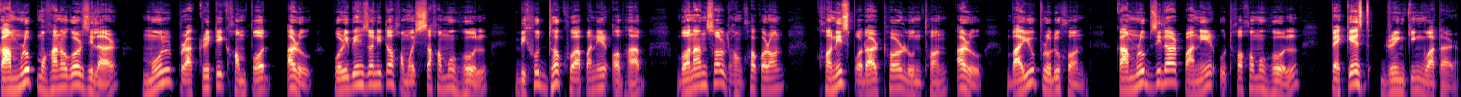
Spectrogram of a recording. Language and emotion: Assamese, neutral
